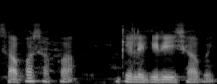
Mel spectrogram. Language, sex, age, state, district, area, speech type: Bodo, male, 60+, Assam, Kokrajhar, rural, spontaneous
